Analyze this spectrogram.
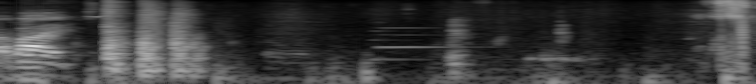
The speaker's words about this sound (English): Hold on one second, gentlemen. I got to close my door. I got the attack of the pets.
